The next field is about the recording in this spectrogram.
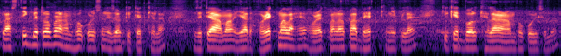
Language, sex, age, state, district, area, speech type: Assamese, male, 18-30, Assam, Nagaon, rural, spontaneous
